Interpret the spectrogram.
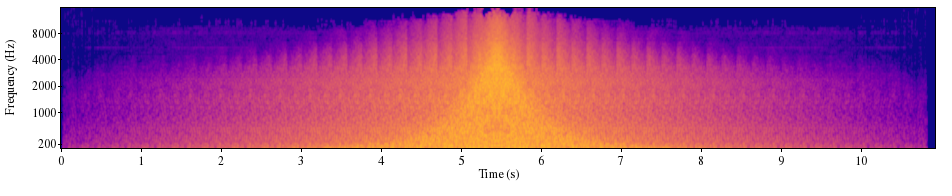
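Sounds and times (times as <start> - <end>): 
long whoosh: 1.4 - 10.0.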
